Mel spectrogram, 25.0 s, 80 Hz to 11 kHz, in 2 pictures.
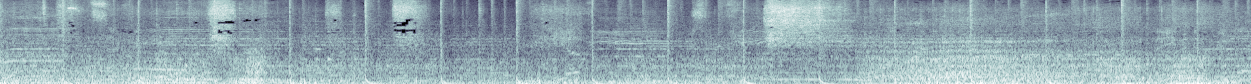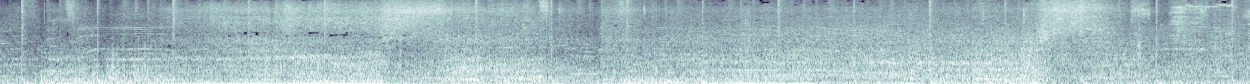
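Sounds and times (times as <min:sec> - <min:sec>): music playing: 0:00.0 - 0:25.0
truck diesel engine rumbling: 0:00.0 - 0:25.0.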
